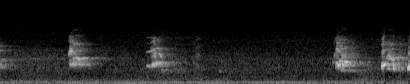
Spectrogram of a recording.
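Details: A small terrier, a Cairn terrier or a West Highland White Terrier, gives sharp, high-pitched yips and barks, spaced out with short pauses.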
